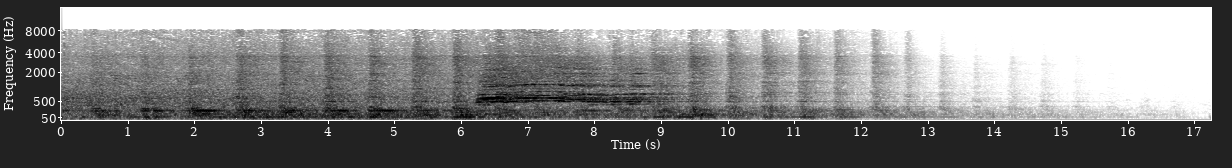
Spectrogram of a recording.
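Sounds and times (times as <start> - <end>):
train wheels clattering as train pulls away: 0.0 - 14.9
long train whistle: 6.2 - 9.4.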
